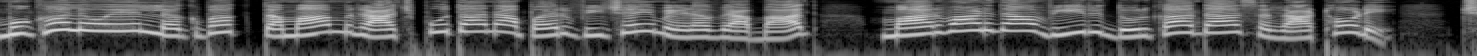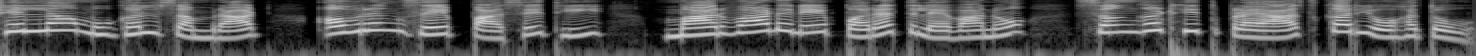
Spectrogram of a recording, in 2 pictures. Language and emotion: Gujarati, neutral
